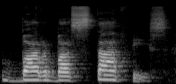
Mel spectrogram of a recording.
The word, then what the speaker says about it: Barba Stathis: The brand, which I know is hard for you guys to pronounce, is barba stathis.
